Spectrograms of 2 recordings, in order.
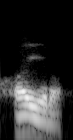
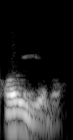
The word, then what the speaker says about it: خيرا: Jazakillahu khayra. Is to work on the kha. It's not K. You're still pronouncing the kha as a ka.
